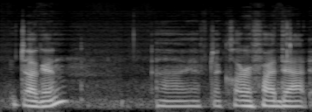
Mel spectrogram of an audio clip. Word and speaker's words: Duggan: Well, Mayor Dugen is Dugen and I'm Dugan.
